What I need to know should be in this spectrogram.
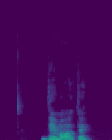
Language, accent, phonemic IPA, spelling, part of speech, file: French, Canada, /de.mɑ̃.tɛ/, démentaient, verb, LL-Q150 (fra)-démentaient.wav
- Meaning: third-person plural imperfect indicative of démentir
